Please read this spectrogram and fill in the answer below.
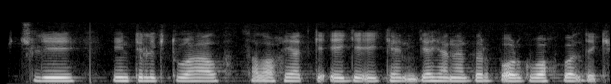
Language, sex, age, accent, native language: Uzbek, male, 18-24, Andijon, Uzbek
